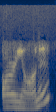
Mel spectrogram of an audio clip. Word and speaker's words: Arianis: Her last name is Arianis, but he said Harry an hilarious.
